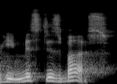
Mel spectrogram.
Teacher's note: the H in his is silent because it's not a stressed word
